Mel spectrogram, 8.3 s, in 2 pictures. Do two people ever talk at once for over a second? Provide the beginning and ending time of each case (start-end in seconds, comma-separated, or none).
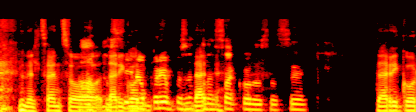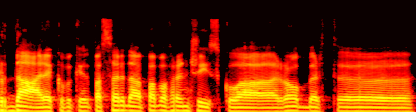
0.8-2.4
